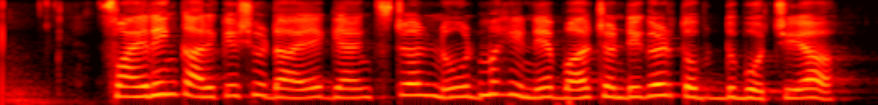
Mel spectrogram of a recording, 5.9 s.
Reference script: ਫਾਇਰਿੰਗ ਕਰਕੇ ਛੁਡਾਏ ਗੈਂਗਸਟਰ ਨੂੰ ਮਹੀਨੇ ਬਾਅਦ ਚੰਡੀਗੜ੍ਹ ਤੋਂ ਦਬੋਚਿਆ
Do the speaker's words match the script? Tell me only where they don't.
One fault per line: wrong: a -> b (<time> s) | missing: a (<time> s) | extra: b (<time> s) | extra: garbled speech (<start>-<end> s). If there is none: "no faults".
no faults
